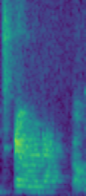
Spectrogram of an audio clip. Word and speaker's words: pterodactyl: Or just Terra, because the P is silent in pterodactyl.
